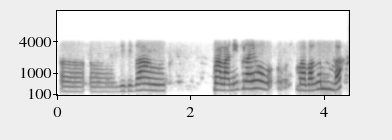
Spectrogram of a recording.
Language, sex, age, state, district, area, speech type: Bodo, female, 30-45, Assam, Udalguri, rural, conversation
